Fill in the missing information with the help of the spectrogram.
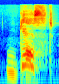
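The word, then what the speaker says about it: guest: letter U पुढचं बघूयात जी यु इ एस टी गेस्ट म्हणजे पाहुणे ठीक आहे किंवा अतिथी आले पाहुणे आले आणि इथे सायलेंट लेटर आहे यु पुढचं बघूयात एस डब्ल्यू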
